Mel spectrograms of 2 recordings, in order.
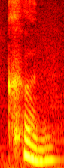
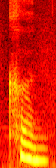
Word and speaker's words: can: The word can, for example, sounds different in these two phrases. You can do this. And yes, I can. You can do this. Yes, I can. Kun, can. Kun, can.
